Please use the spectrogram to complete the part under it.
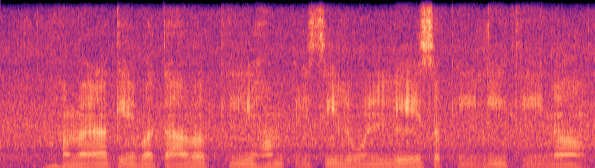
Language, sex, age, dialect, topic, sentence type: Magahi, female, 25-30, Western, banking, question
